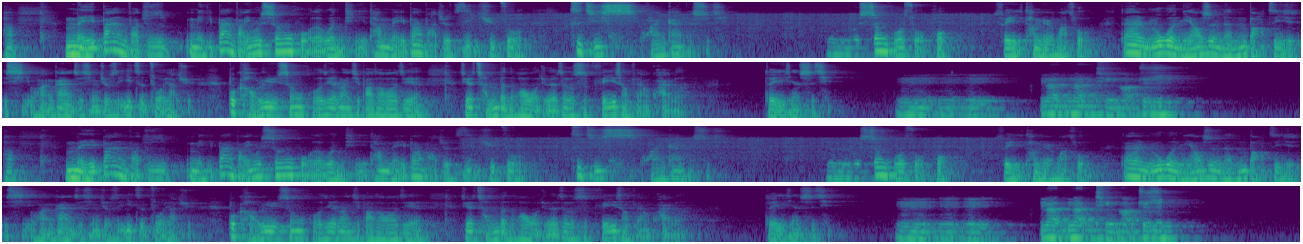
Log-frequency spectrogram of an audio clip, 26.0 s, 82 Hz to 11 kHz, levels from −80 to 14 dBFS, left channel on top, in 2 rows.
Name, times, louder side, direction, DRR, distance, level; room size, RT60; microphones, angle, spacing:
voice 1, 0.0-7.2 8.5-9.5 9.9-10.9 11.2-19.9 20.6-21.3, left 2 dB, 50° left, 0.6 m, -25 dB
sound 1, 4.6-10.1, left 1 dB, 30° left, 3.8 m, -46 dB
voice 2, 8.2-8.6 21.9-23.0 23.4-24.6, right 2 dB, 70° right, 1.1 m, -27 dB
15.0 x 5.7 x 7.2 m
head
